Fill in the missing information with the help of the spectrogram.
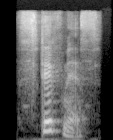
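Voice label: "stiffness", British English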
